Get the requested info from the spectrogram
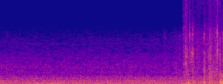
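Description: Low, steady background noise with a few faint handling knocks and rustles from a handheld phone being moved about.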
